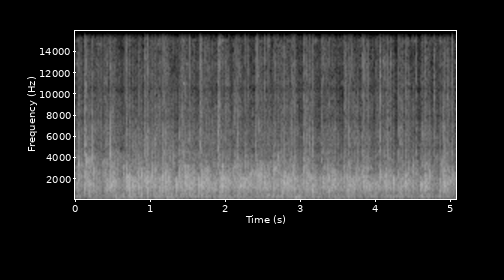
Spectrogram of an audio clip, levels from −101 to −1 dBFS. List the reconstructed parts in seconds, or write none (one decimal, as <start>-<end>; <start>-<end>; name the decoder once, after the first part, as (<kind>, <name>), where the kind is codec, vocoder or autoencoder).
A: 3.1-5.1 (vocoder, BigVGAN v2)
